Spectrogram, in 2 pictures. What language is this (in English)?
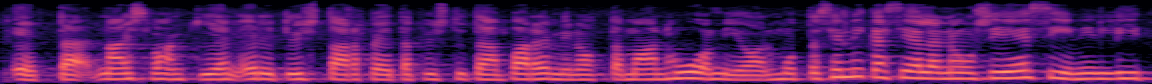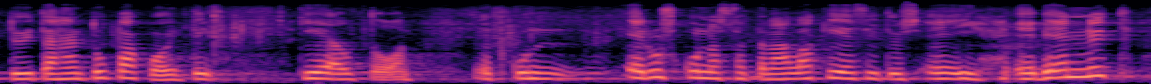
Finnish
